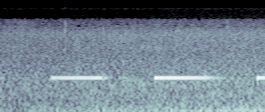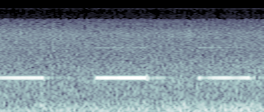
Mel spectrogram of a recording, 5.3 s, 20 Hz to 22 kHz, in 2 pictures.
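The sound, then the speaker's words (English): A tow truck's reversing alarm beeps five times at a slow, steady pace, each tone about half a second, over a constant low rumble of engine and ambient noise, as the truck winches a 30-year-old teal Alfa Romeo convertible onto its flatbed in the rain. “The skies opened up as I watched the tow truck winch my teal Alfa Romeo onto the flatbed.”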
